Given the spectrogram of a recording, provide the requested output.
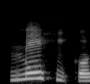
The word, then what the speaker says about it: México: s para la Z para la x no México xilófono y taxi se escriben con la letra X pero su representación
